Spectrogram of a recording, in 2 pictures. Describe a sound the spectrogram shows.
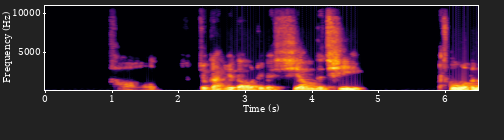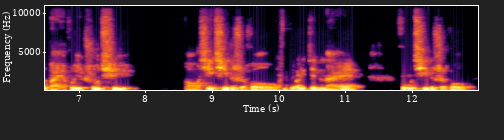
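A middle-aged man speaks calmly and slowly into a close microphone.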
